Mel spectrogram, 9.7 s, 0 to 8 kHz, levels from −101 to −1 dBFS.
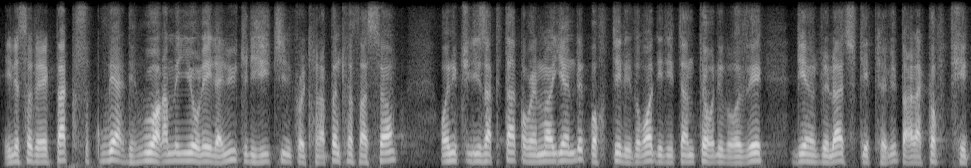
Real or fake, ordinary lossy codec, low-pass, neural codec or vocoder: fake; Opus, 24 kbps; 7.2 kHz; codec, 16 kHz, 0.5 kbps, FunCodec, trained on Chinese and English, 25 frames a second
